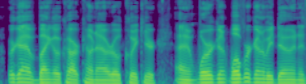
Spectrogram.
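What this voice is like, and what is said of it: Fast-talking put-on country accent. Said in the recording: “whenever I do a country accent, I start talking really fast while doing it.”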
